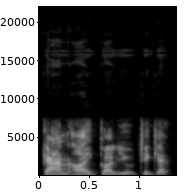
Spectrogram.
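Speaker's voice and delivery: ordinary talk, nothing marked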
